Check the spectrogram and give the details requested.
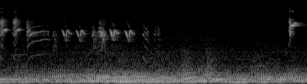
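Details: Classic red siskin (Spinus cucullatus) song: a burst of rapid high twittering and slurred notes for about a second and a half, then quiet hum and a single sharp chip at the end.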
